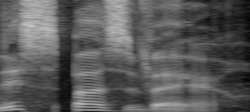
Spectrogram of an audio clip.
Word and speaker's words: espace vert: Un espace vert. First thing, you've got this little link between the two. Un espace vert. Final not pronounced, and then final T not pronounced.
